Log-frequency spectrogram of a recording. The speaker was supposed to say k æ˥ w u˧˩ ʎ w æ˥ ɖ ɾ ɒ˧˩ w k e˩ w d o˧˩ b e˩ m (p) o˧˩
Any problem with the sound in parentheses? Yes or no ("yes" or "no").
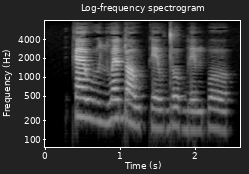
no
